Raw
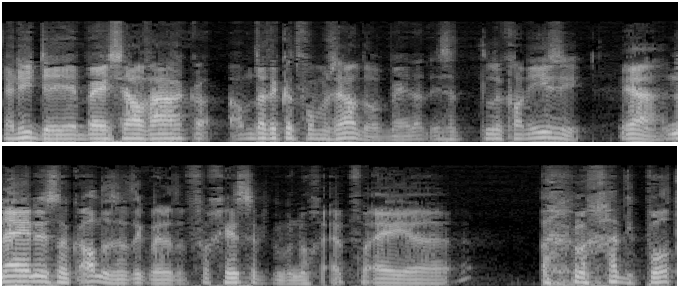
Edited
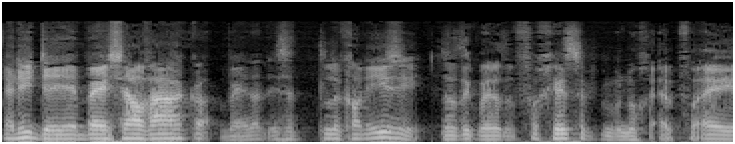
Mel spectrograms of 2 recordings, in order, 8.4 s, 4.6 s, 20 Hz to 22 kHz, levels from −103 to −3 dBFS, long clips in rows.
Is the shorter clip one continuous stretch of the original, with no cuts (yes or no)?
no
